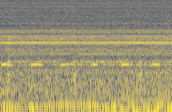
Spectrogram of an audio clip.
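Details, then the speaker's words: Windshield wiper motor, removed and run alone on the switch in second mode with the linkage disconnected (the linkage locks up and grinds when connected): steady low hum with a faint even whine, no knocks or grinding, running normally. "Alright, I don't see nothing wrong at all with this, and the motor seems to run."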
